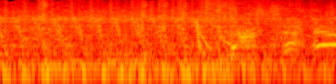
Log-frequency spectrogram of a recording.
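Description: Blaster gunfire in the game Star Wars Battlefront II, a dense rattle of shots with a voice partly mixed in underneath.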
